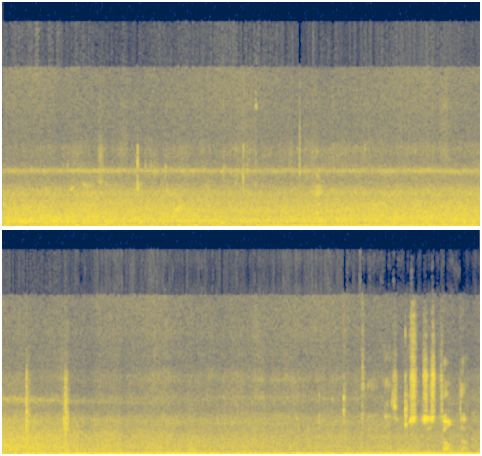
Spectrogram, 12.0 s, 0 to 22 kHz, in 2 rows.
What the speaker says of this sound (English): that was an engine run from the MC-130J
